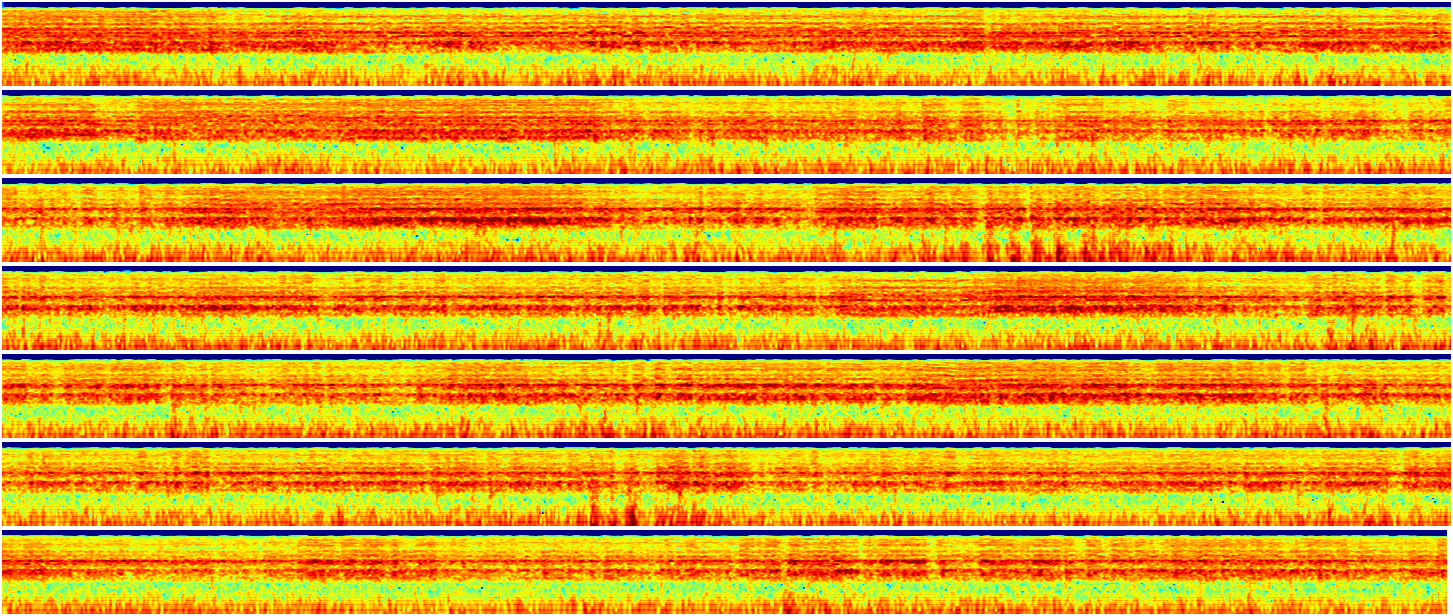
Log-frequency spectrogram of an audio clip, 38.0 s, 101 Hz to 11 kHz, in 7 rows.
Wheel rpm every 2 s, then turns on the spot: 200, 200, 200, 200, 210, 220, 230, 230, 230, 220, 230, 230, 230, 230, 230, 240, 230, 230, 230.
none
